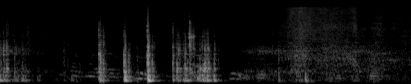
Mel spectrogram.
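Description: Plastic toy figures handled on a wooden shelf: a few soft taps and knocks, then a soft rustling hiss about two and a half seconds in.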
